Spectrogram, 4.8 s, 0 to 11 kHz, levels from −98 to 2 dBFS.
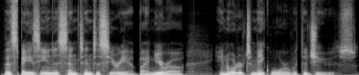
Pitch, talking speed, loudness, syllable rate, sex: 110 Hz, 190 wpm, -15 LUFS, 5.5 syllables/s, male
